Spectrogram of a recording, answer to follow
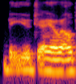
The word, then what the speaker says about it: Bujold: The surname is Bujold, Bujold. It's pronounced with the French J, not the Spanish Bujold. I can always tell when somebody's from the West Coast because they try to say Bujold. It's Bujold.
